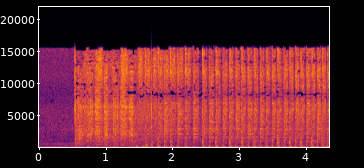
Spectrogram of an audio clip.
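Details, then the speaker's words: Honda Foreman four-wheeler that won't stay running, key on, hand held over the carb intake as a clog test: cranks, catches, then runs ragged and lumpy, spitting fuel back through the carburettor; owner suspects too rich or carb problem. "so it's kicking back a bunch of fuel so that's waiting me believe that there's something going on in there it's either too rich or just something's going on in two carbons"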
